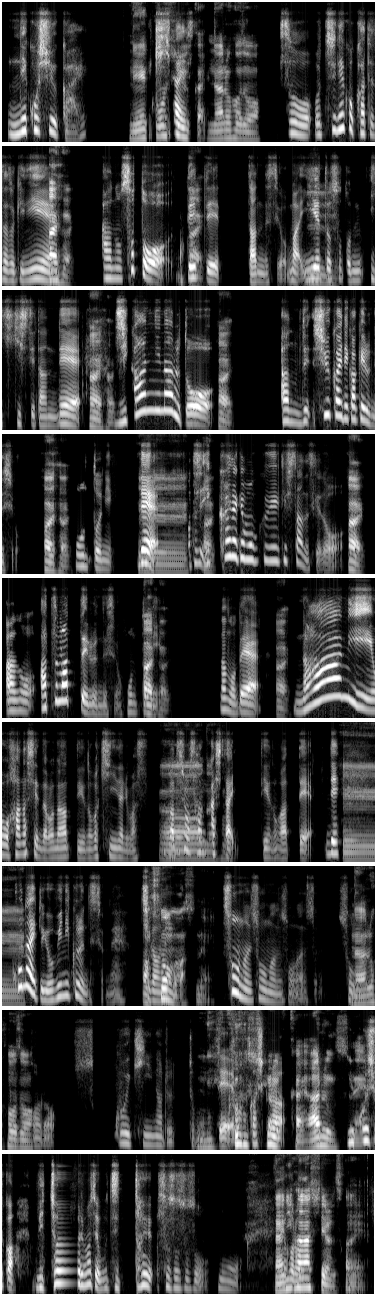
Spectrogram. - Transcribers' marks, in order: tapping; other background noise; "猫集会" said as "ねこしゅか"; laughing while speaking: "猫集会"; distorted speech
- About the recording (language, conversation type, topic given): Japanese, unstructured, 動物の言葉を理解できるようになったら、動物に何を聞いてみたいですか？
- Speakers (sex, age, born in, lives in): female, 45-49, Japan, Japan; male, 20-24, Japan, Japan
